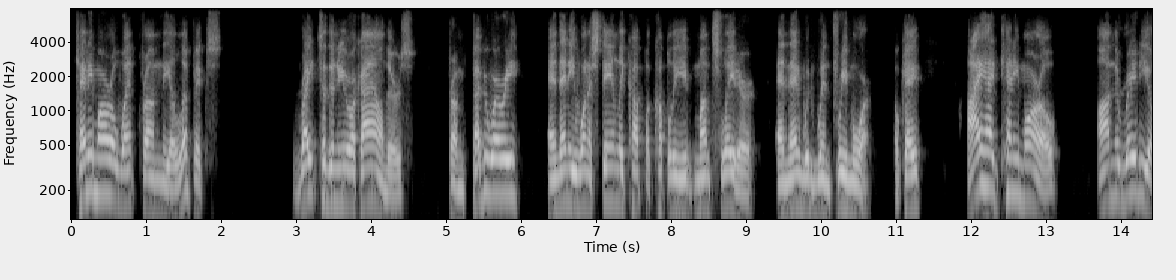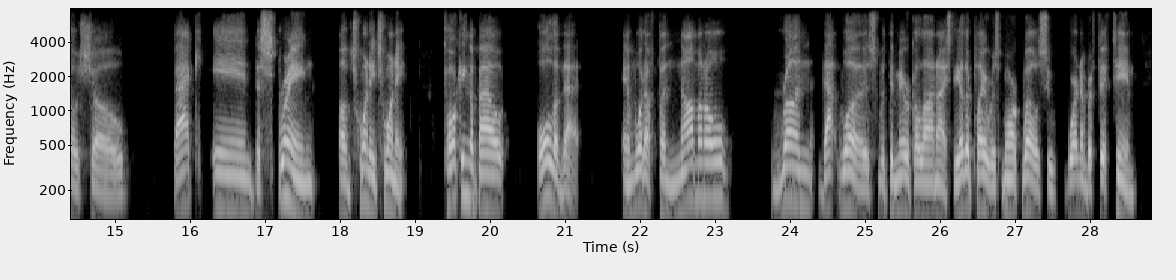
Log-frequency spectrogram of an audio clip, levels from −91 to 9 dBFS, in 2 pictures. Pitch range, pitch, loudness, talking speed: 125-170 Hz, 145 Hz, -20 LUFS, 155 wpm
